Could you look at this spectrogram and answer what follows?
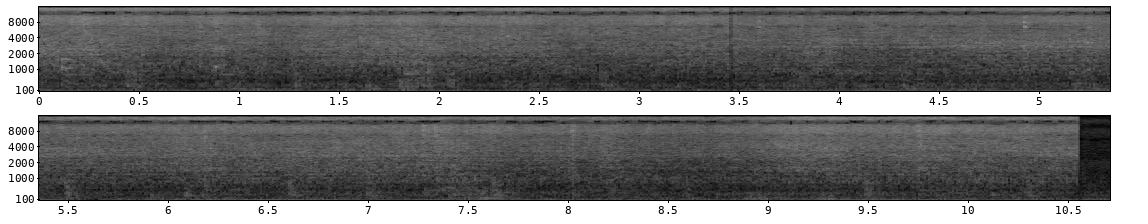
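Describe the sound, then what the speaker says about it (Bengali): Fried potatoes and spice paste stir-fried in a pan, a steady loud sizzle and hiss with faint stirring scrapes throughout, no voices. "ভালো করে কষিয়ে জল দিয়ে দেবো।"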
